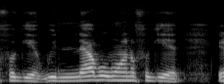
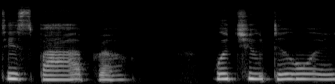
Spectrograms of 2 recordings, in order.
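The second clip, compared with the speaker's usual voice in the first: put-on soft, high, babyish voice; 5 semitones higher, 6 dB quieter than usual. A speaker imitates how Barbara used to answer when called, Barbara's soft baby voice. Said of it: "She had this real soft baby like voice".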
